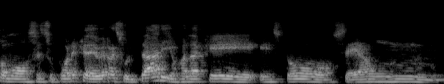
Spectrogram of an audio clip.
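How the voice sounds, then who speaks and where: A man with a medium pitch talks at a fairly slow pace, sounding somewhat breathy. His intonation stays fairly even. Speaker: podcast co-host. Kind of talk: casual chat.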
